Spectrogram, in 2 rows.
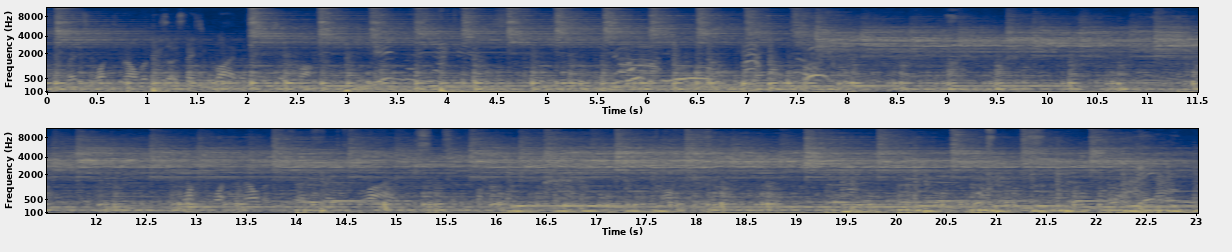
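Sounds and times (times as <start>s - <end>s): acoustic drum kit playing: 0.0s - 23.0s
backing music with held chords: 0.0s - 23.0s.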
